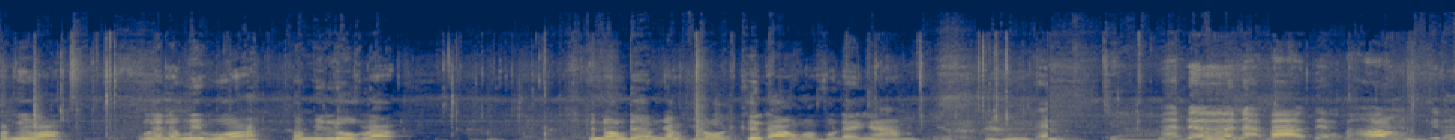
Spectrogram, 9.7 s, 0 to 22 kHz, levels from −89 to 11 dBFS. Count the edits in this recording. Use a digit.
1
